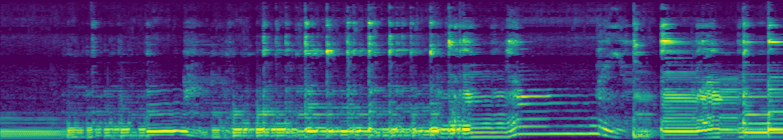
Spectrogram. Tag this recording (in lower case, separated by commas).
music, electronic tuner, guitar, musical instrument, bass guitar, plucked string instrument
